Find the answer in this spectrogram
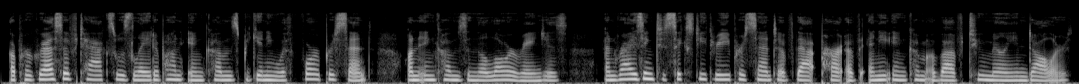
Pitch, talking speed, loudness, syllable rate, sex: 205 Hz, 195 wpm, -19 LUFS, 5.7 syllables/s, female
